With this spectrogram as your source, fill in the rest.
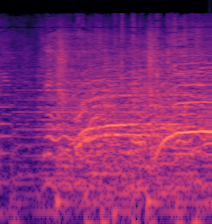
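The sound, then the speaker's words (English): Friends cheer and whoop around a kitchen table in a squat after a birthday cake's ring of candles is blown out, a lively burst of overlapping voices that stays loud and sustained throughout. “His friends applaud.”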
